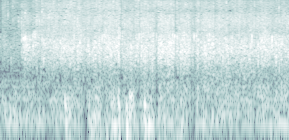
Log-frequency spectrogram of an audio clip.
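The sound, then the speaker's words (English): A packed conference room audience gives itself a round of applause on a Sunday afternoon, the last day of the conference: a dense wash of many hands clapping at once, loud and steady for the full few seconds with no voices standing out. “Like, you should all give yourself a round of applause, please.”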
